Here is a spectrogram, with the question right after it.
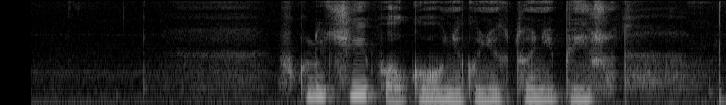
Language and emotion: Russian, sad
